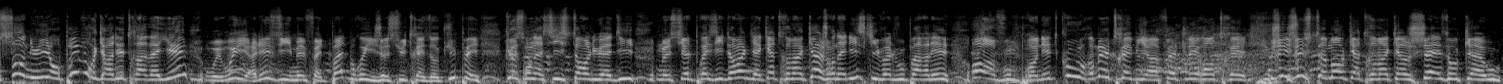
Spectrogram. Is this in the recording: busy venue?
yes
